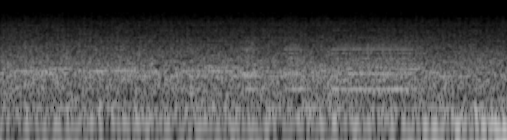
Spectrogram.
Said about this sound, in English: But the path has become gridlocked by all manner of odd vehicles struggling to merge into the tunnel system.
